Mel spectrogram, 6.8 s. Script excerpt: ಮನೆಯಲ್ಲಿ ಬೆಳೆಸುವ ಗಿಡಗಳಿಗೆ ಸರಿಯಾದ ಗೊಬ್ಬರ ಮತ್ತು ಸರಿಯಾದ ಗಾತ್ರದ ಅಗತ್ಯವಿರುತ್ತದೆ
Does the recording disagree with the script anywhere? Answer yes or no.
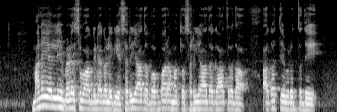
no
